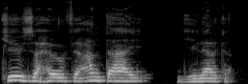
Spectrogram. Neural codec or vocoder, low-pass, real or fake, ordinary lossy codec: none; none; real; none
